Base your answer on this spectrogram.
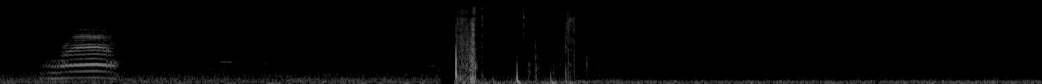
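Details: House cat from a home with three cats, tabby, Munchkin and Abyssinian, on 11 September 2024 around feeding time: one clear wavering meow early on, followed by sharp clattering knocks and steady low background hum.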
